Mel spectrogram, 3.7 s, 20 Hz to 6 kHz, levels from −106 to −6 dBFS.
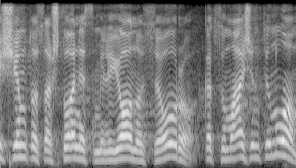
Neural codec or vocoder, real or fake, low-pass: vocoder, 44.1 kHz, 80 mel bands, Vocos; fake; 5.4 kHz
